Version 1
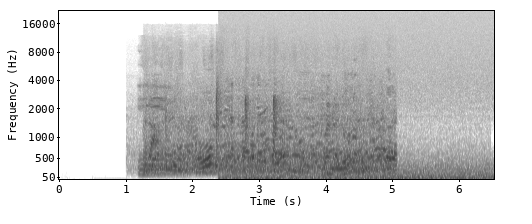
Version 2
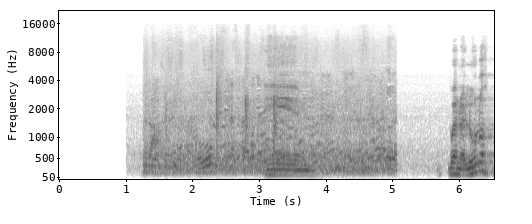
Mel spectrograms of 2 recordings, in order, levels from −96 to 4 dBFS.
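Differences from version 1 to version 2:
speech: entry +1.90 s; first sound -9.5 dB; second sound: muted

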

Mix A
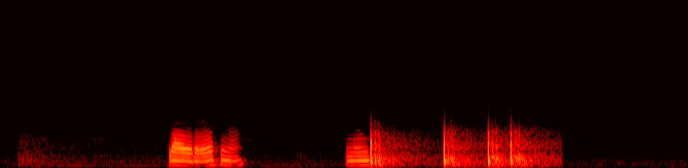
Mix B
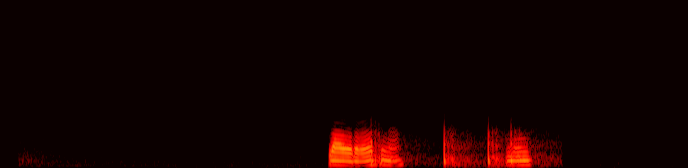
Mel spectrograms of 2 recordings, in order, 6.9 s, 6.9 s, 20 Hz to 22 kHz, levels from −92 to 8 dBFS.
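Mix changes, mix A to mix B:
speech: entry +1.60 s; background -11.0 dB

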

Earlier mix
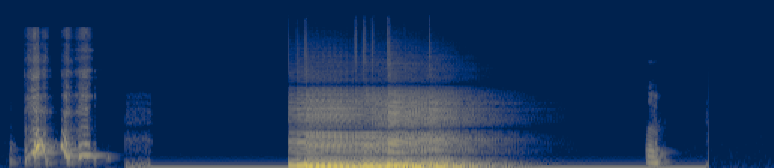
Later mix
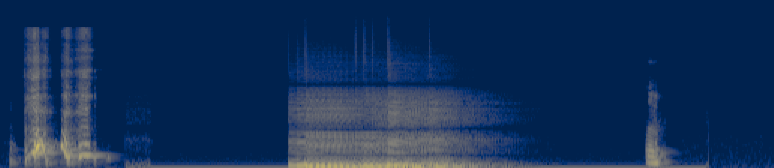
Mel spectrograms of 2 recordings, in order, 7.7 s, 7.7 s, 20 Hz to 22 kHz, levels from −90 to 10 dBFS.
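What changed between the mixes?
speech +3.5 dB; background -9.5 dB

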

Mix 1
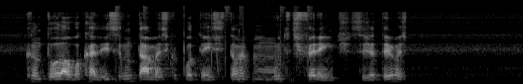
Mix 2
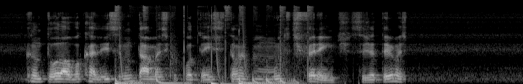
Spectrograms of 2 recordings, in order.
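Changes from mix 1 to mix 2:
background +9.0 dB; master: remove HPF 860 Hz 12 dB/oct

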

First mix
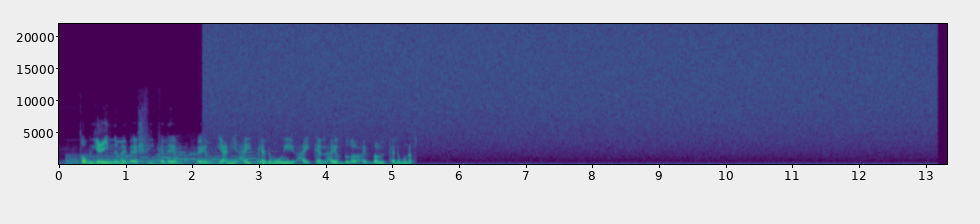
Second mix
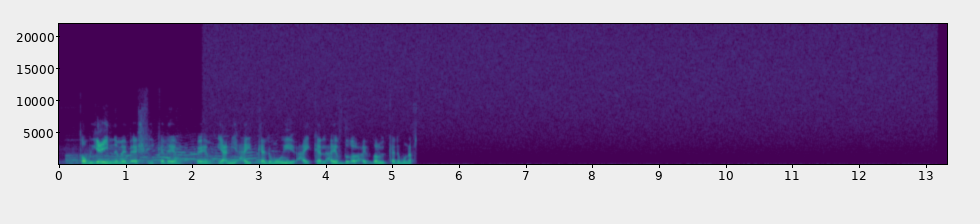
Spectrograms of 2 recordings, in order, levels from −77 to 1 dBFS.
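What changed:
first sound: add tilt shelf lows -3.5 dB, about 780 Hz; second sound -11.5 dB; master: add low shelf 310 Hz -5 dB

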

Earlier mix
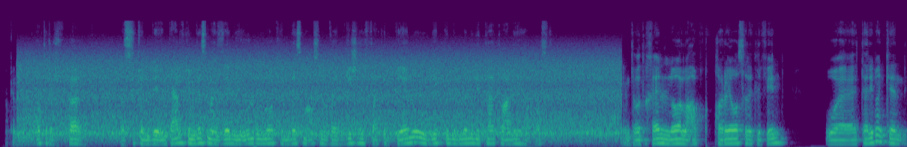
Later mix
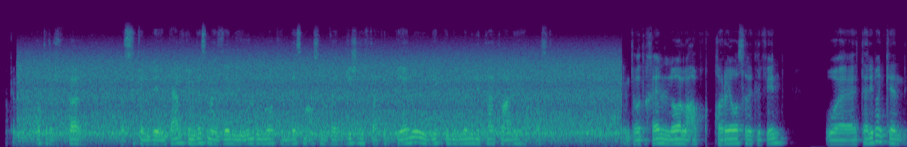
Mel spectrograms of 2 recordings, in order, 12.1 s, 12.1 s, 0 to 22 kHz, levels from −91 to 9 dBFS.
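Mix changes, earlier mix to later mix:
speech: add low shelf 120 Hz -11.5 dB; master: add steep low-pass 9100 Hz 48 dB/oct

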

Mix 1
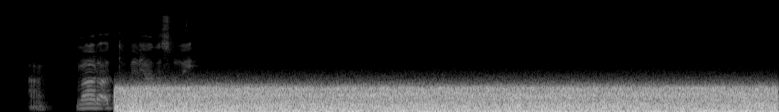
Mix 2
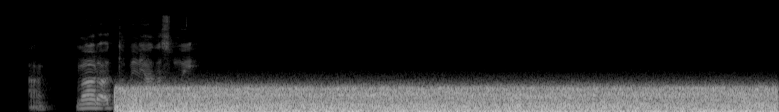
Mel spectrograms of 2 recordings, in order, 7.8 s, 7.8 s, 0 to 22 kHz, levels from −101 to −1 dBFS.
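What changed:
speech +5.0 dB; background -5.0 dB

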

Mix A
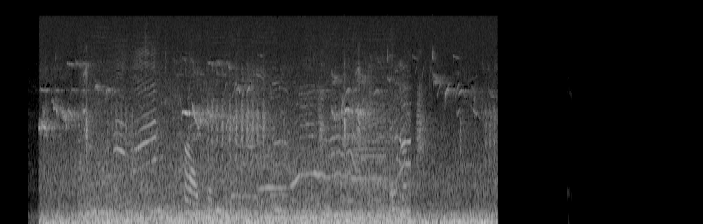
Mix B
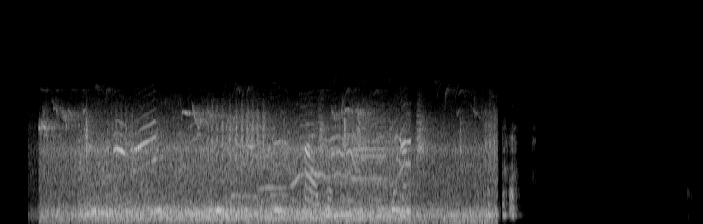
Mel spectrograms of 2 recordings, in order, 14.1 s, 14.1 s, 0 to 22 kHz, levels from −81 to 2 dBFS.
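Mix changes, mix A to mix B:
speech: entry +2.40 s; master: add speaker cabinet 110–2100 Hz, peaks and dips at 120 Hz -3 dB, 180 Hz +4 dB, 260 Hz +8 dB, 660 Hz -4 dB, 1400 Hz +10 dB

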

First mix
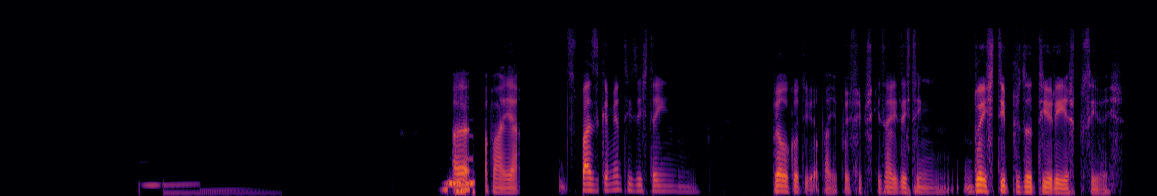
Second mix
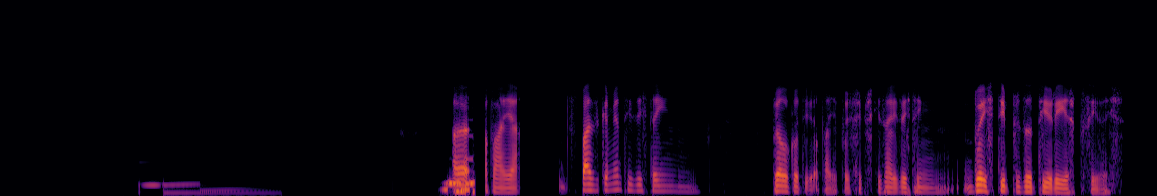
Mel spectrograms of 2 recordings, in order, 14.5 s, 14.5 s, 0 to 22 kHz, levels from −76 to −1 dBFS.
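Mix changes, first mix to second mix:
speech: add elliptic low-pass 2700 Hz, stop band 50 dB; master: add air absorption 71 m

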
